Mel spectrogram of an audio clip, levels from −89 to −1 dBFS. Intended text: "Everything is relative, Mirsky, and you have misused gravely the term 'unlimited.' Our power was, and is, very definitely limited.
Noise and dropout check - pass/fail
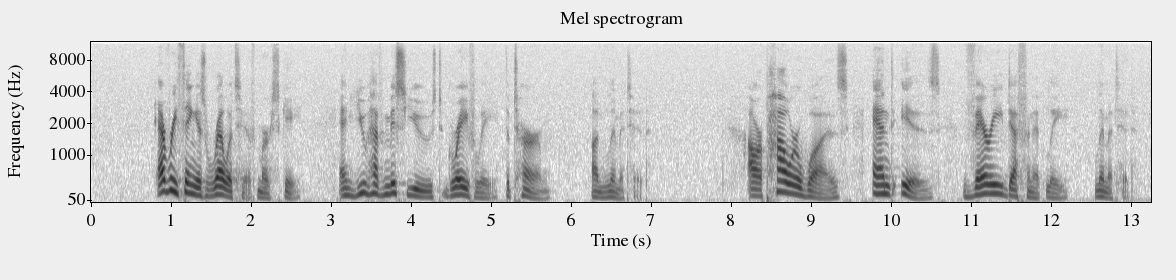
pass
